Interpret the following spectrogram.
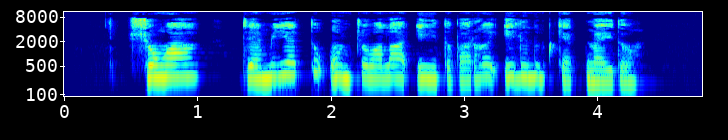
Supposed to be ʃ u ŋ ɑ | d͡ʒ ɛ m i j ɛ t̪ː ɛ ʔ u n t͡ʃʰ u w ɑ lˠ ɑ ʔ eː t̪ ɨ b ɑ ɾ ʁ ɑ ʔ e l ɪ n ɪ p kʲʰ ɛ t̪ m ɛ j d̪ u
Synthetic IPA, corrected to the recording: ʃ u ŋ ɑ | d͡ʒ ɛ m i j ɛ t̪ː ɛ ʔ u n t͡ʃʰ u w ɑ lˠ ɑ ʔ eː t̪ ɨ b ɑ ɾ ʁ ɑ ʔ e l ɪ n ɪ p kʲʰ ɛ t̪ m ɛ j d̪ u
